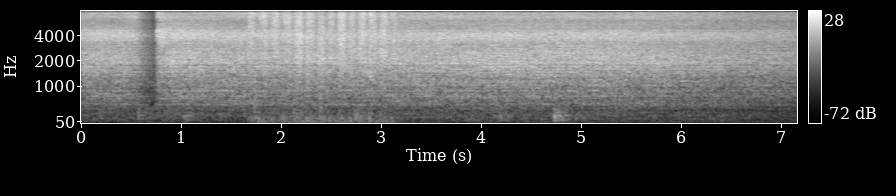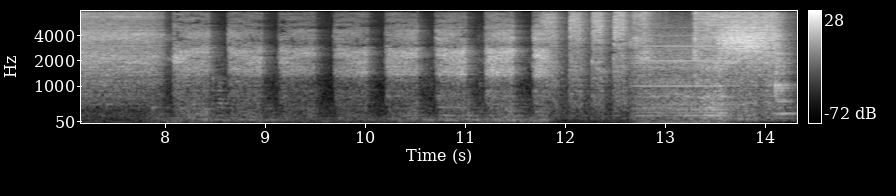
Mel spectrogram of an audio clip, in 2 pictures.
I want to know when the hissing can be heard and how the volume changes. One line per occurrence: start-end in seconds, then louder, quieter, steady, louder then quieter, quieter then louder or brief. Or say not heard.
0.0-14.2 quieter then louder.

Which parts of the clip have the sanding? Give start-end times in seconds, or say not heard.
1.6-3.2.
